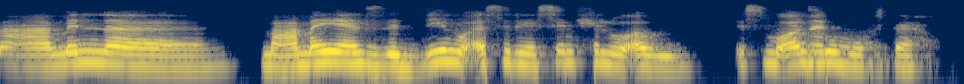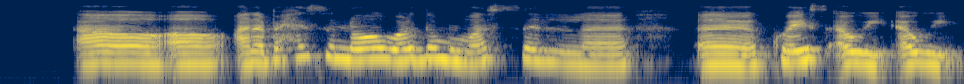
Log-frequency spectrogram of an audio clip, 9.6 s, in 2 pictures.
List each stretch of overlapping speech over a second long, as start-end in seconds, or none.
none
